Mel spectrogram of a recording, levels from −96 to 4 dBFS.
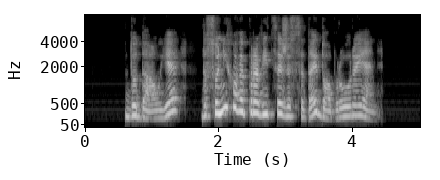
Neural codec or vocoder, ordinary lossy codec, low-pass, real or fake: none; none; none; real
